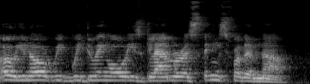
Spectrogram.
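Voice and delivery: plain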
